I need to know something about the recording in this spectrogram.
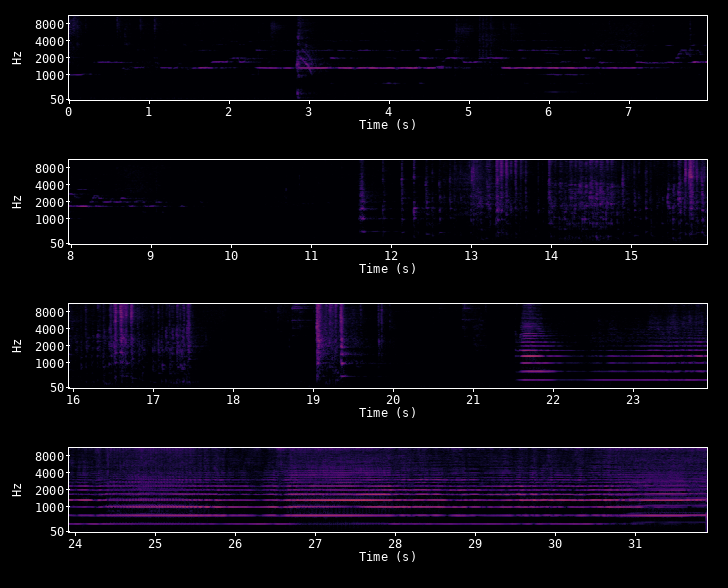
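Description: Contemporary chamber music led by a concert flute: soft, scattered high held notes, then breathy air-noise sounds with a sharp click, and from about two-thirds of the way through a loud sustained tone rich in overtones that swells and holds.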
